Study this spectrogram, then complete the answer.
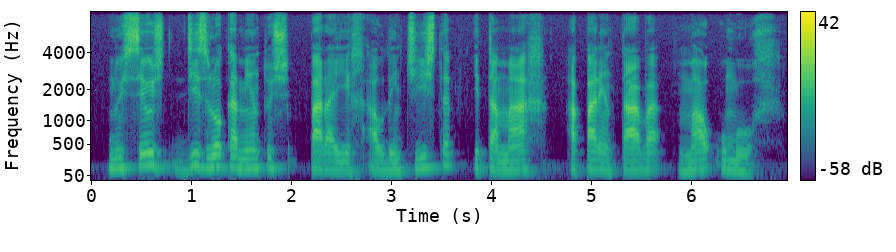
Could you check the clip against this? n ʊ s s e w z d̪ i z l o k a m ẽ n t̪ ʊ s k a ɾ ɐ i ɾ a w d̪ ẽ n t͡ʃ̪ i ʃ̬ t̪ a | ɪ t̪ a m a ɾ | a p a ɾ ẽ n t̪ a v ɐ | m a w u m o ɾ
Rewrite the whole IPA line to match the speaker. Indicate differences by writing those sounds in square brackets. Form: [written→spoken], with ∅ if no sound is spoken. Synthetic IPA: n ʊ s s e w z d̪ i z l o k a m ẽ n t̪ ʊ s [k→p] a ɾ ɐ i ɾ a w d̪ ẽ n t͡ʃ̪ i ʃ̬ t̪ [a→ɐ] | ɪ t̪ a m a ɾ | a p a ɾ ẽ n t̪ a v ɐ | m a w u m o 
